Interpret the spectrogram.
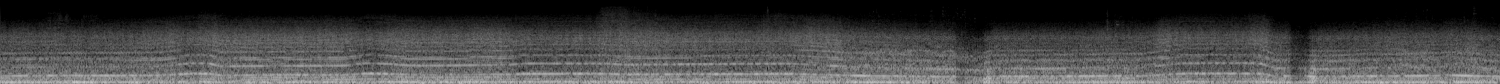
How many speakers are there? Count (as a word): zero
